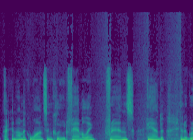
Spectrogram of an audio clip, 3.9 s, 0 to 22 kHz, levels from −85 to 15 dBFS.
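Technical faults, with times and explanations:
Throughout, gain pumping: the gain swings around 20 dB, with the room noise about 44 dB below the speech, and the speech sounds squashed. The likely cause is microphone gain set far too high, with a fast limiter clamping it down.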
